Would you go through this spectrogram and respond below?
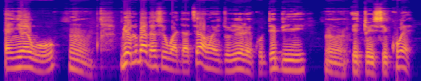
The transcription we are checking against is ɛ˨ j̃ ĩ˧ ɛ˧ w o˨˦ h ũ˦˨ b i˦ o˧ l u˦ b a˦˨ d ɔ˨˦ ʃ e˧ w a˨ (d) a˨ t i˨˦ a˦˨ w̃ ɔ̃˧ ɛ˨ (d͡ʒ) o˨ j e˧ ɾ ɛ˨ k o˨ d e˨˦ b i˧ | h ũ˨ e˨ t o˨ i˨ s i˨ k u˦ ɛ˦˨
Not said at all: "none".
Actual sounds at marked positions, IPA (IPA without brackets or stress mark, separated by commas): d͡ʒ, d͡ʒ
